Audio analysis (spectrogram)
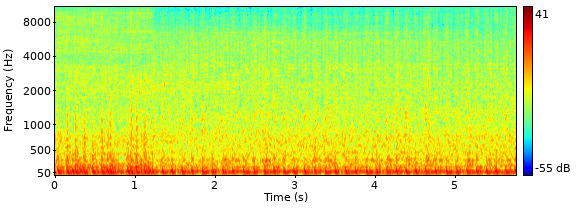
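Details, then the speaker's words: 1964 VW Beetle running after new rockers, carburetor, coil, rotor and cap, likely flooded after excessive cranking: loud uneven chuffing idle about four beats a second with a galloping, loping rhythm; owner suspects it has a cam. "you can hear a Gallop let me see if I can get this thing to fire [Music] there we go it's actually running [Music] sounds like it has a mess"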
